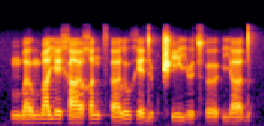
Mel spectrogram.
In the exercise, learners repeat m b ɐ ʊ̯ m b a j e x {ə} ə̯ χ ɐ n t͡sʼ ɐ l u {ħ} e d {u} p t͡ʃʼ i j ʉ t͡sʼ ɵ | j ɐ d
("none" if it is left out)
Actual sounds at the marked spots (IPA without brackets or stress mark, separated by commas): a, x, ʉ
